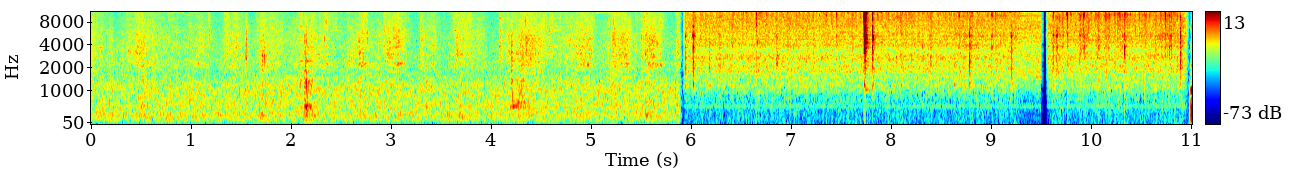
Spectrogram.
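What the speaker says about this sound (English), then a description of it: "Let's start by adding in the 3/4 cup of brown sugar to the 1/2 cup of unsalted butter. And then we cream that together." An electric mixer whirs steadily while it creams brown sugar into unsalted butter, with a continuous motor hum and soft grinding, beating texture close by and no voices.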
